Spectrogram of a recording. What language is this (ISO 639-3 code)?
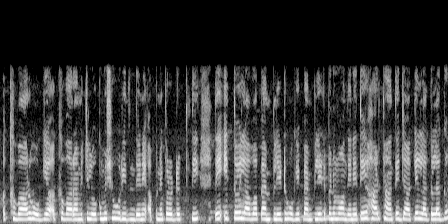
pan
